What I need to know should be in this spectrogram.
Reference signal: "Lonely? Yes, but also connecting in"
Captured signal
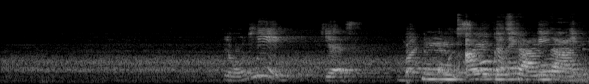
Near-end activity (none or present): present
